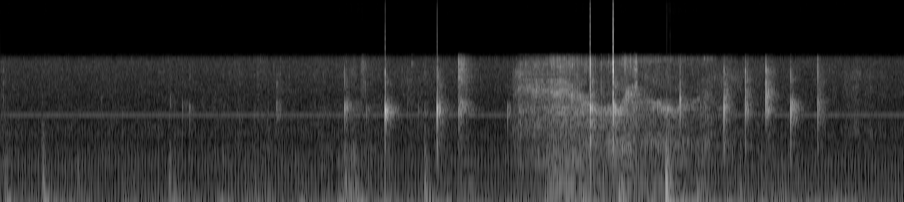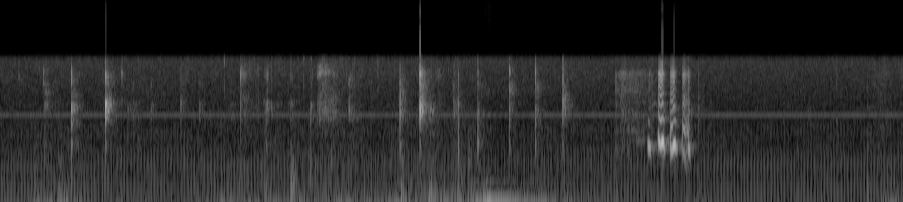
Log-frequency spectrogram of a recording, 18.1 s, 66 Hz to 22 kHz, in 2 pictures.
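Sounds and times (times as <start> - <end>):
noisy rush: 4.8 - 9.2.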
